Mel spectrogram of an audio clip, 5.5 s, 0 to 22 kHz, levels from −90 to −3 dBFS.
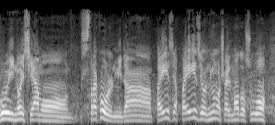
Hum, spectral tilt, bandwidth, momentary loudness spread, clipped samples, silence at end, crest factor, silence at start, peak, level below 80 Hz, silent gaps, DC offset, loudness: none; -4 dB/octave; 16 kHz; 5 LU; under 0.1%; 0 s; 14 dB; 0 s; 0 dBFS; -62 dBFS; none; under 0.1%; -16 LUFS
